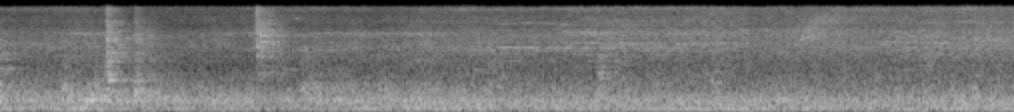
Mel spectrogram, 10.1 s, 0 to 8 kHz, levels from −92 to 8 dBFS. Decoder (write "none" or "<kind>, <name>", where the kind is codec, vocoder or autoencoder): none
